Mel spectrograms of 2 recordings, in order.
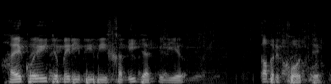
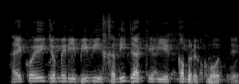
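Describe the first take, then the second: First: Said in the usual way. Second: Higher, more forceful retold request; earnest appeal to a gathering; raised appeal. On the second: A narrator's reading. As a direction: call out for a volunteer, pitch lifted.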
